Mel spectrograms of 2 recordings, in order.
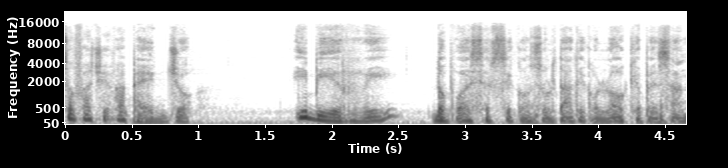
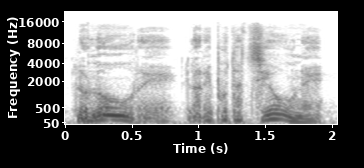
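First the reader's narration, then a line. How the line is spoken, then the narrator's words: Whispering. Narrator (Italian): continuava a sussurrare il notaio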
